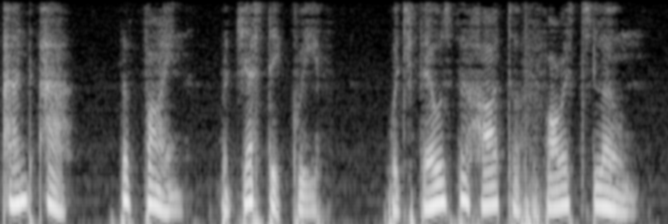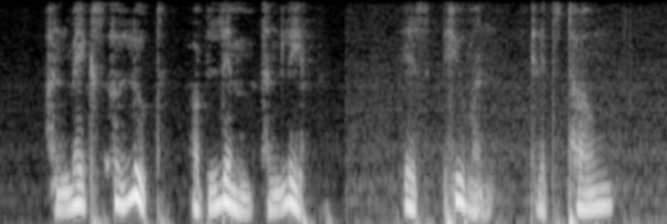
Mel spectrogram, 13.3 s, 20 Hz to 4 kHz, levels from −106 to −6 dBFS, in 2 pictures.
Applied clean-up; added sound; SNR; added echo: none; none; none; none.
